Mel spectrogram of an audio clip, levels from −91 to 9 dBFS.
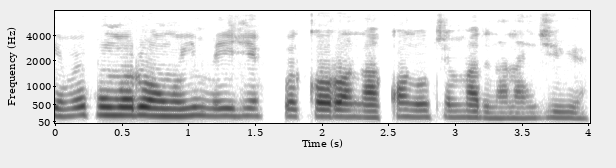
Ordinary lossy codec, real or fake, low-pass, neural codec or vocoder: none; fake; none; codec, 16 kHz, 4 kbps, FunCodec, trained on Chinese and English, 50 frames a second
